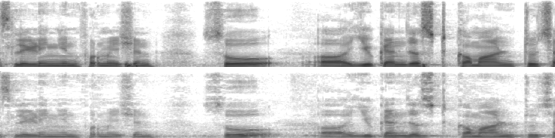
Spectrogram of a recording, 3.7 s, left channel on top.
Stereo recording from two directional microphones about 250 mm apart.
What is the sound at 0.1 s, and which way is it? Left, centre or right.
Speech, left.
